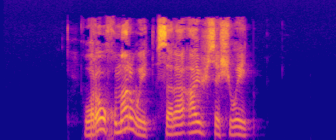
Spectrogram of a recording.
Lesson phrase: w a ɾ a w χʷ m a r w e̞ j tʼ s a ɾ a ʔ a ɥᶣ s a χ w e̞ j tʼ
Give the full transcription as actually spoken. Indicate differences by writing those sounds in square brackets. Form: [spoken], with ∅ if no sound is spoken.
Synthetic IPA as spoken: w a ɾ a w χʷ m a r w e̞ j tʼ s a ɾ a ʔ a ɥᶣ s a [ʃ] w e̞ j tʼ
